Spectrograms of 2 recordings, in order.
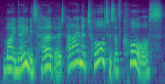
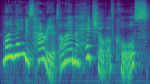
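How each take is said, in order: First: Lightly voiced matter-of-fact tortoise; calm, a little proud, near the reader's own voice. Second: Higher, louder, bright little hedgehog. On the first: Tortoise introduces himself to the puppy, lightly voiced. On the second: Hedgehog introduces herself to the puppy, higher and louder. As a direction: pert and proud, announce yourself. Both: A narrator's reading.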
